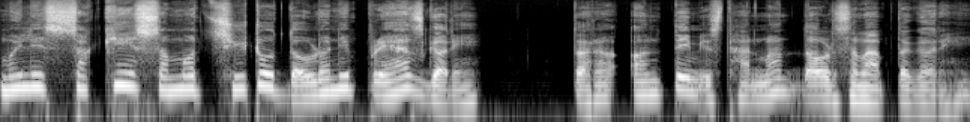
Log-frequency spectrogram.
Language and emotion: Nepali, sad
